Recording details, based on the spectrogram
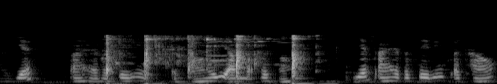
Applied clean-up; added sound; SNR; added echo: classical method log-MMSE.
